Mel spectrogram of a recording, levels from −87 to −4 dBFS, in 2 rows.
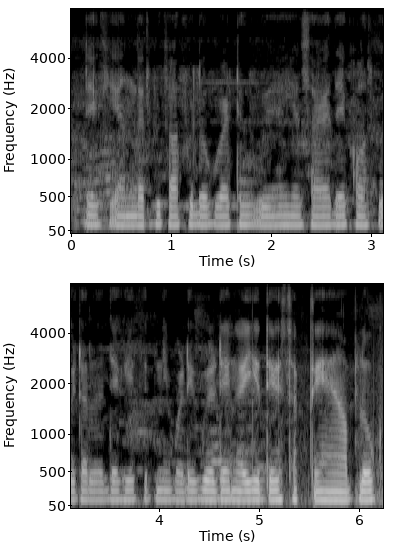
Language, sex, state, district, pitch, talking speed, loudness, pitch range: Hindi, male, Uttar Pradesh, Budaun, 125 Hz, 230 wpm, -32 LUFS, 120-125 Hz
